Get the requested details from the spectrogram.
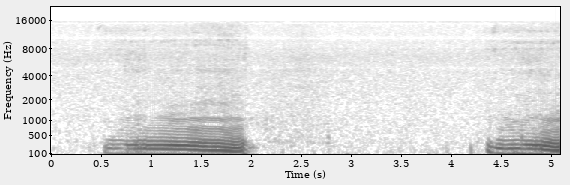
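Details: French bulldog snoring loudly, with long, low, buzzing rattles separated by quiet pauses.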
